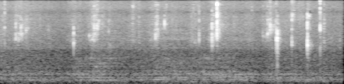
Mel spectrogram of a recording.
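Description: Faint, irregular crackling clicks from the composite blade of a Bauer Proto R hockey stick as it is flexed by hand: the sound of a blown-out blade that is already toast.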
